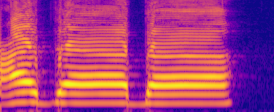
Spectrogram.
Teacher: عین کو ہم حلق کے درمیان والے حصے سے ادا کریں گے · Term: حرف العین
